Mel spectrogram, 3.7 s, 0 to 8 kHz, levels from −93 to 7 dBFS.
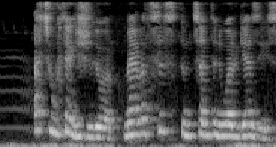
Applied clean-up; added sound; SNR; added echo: none; Meow / Purr; 15 dB; reverberation time 0.3 s.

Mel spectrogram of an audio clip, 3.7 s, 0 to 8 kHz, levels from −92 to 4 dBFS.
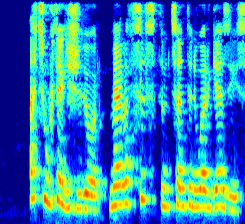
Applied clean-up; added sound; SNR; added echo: none; none; none; none.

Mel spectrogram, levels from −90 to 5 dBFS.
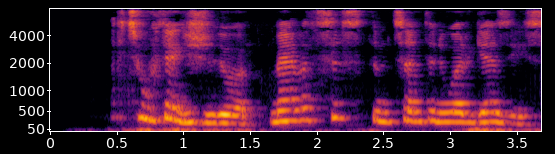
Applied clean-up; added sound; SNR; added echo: neural mask model DeepFilterNet 3.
